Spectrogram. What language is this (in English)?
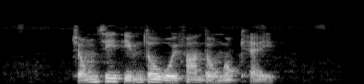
Cantonese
